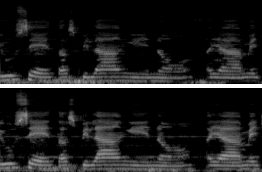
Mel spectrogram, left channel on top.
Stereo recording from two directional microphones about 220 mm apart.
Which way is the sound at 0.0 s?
10° left (ahead or behind).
